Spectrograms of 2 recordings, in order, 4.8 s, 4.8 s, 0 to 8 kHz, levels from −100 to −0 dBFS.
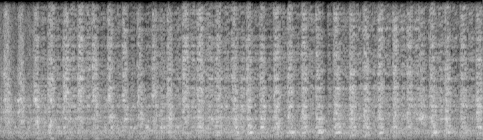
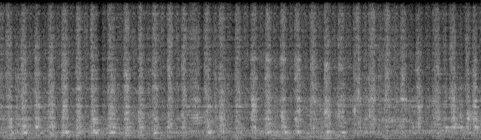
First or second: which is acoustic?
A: first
